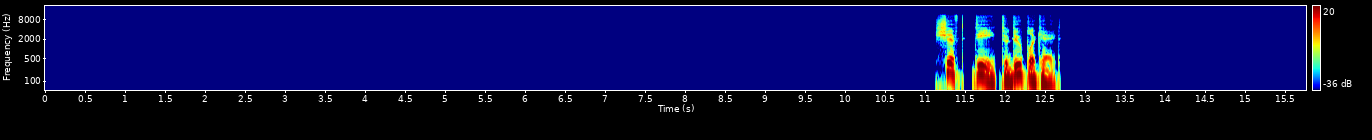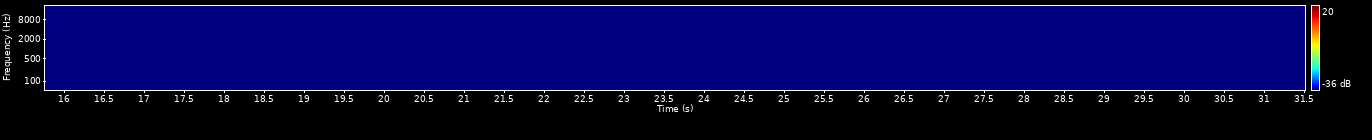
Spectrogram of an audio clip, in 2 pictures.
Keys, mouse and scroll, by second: 1.2 middle click, 2.5 click, 4.3 g, 5.6 ctrl+z, 6.2 shift+click, 7.6 ctrl+j, 8.2 click, 8.5 g, 9.6 ctrl+z, 10.5 KP_1, 10.8 KP_7, 11.8-12.1 scroll down 4, 12.1 shift+middle click, 13.7 shift+d, 17.1 shift+d, 19.8 shift+click, 20.9 shift+click, 20.9 shift+d, 23.3 middle click, 24.0 shift+middle click, 24.6 middle click, 25.4 click, 29.1 click, 30.7 click.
